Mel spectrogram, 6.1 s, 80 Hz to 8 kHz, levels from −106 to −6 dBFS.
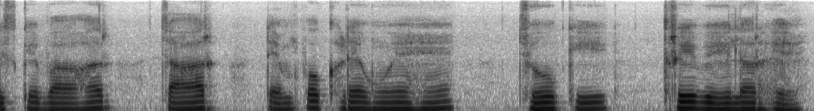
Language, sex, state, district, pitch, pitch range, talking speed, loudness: Hindi, male, Uttar Pradesh, Lalitpur, 120 Hz, 120-130 Hz, 120 wpm, -17 LUFS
